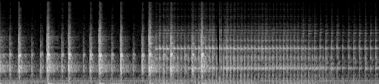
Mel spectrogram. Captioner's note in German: Wecker klingelt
